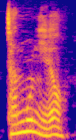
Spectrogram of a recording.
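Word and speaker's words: 장문이에요: chan, mu, ni, yo, que al final suena prácticamente lo mismo, chanmunieo, chanmunieo, pero fíjense que esa N como que se alarga hacia la I, chanmunieo, chanmunieo, y así suena más fluido.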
